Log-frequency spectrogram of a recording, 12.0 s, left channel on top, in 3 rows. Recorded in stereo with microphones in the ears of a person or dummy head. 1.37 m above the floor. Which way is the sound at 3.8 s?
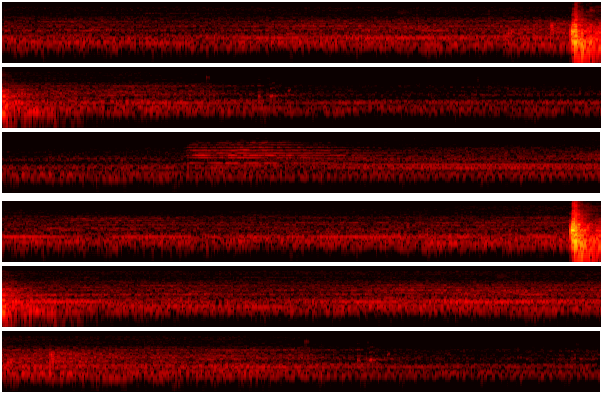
50° right (ahead or behind).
